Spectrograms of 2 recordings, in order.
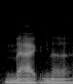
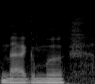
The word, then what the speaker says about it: Magma: said my name wrong it's not mag Magna it's magma a typo I teas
